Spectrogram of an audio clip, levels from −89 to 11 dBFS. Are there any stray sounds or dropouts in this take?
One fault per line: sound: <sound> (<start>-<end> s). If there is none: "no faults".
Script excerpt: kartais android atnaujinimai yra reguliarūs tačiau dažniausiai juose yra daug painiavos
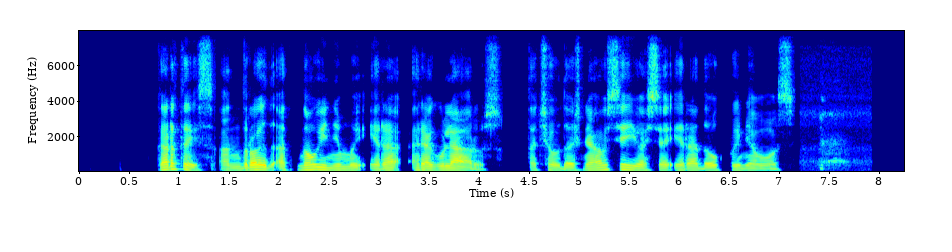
sound: cough (7.4-7.8 s)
